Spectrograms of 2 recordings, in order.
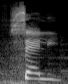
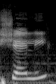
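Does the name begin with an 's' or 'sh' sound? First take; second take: s; sh. First: The name begins with an 's' sound. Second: The name begins with a 'sh' sound. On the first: This is how local people say it. The speaker calls it wrong. "यहाँ के लोग बोलते हैं सैली" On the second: This is the name's proper form. The speaker calls it right. "मेरा नाम है शैली"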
